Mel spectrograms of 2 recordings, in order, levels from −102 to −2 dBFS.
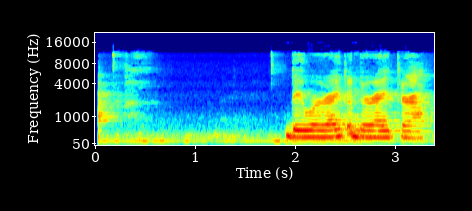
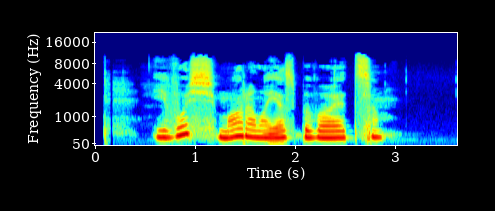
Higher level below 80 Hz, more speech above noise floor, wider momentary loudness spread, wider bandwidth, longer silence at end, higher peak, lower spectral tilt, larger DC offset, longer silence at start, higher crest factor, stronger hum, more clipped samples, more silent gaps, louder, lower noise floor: about the same, -62 dBFS vs -62 dBFS; second, 26 dB vs 53 dB; first, 23 LU vs 8 LU; about the same, 12 kHz vs 11 kHz; second, 0 s vs 0.75 s; about the same, -6 dBFS vs -6 dBFS; about the same, -5.5 dB/octave vs -6 dB/octave; neither; second, 0.05 s vs 0.6 s; about the same, 16 dB vs 14 dB; neither; neither; neither; about the same, -18 LUFS vs -19 LUFS; second, -44 dBFS vs -71 dBFS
